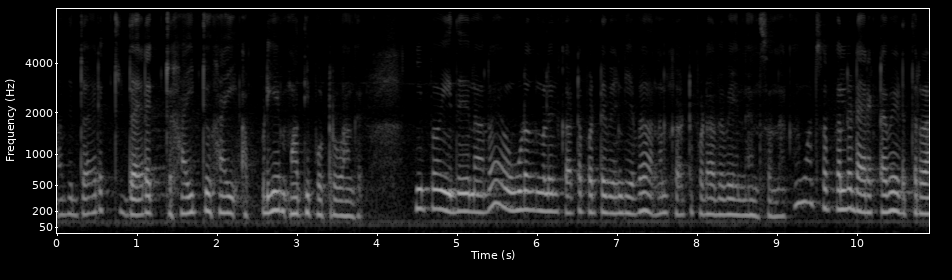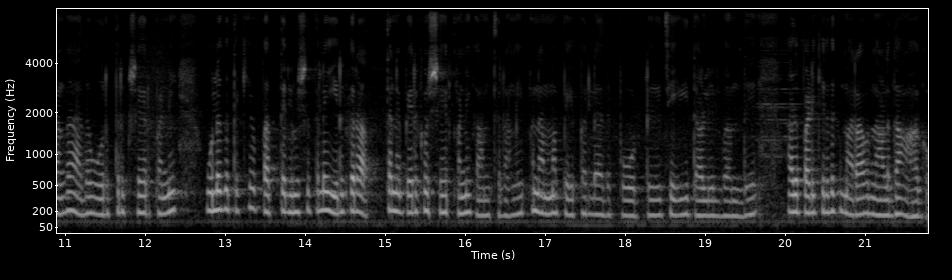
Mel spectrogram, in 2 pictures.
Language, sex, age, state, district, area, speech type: Tamil, female, 45-60, Tamil Nadu, Tiruppur, urban, spontaneous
